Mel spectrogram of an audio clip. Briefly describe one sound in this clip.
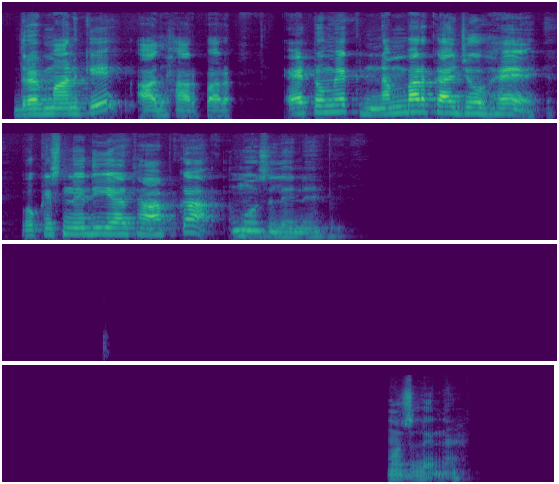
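A man explains with animation, close to a microphone.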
